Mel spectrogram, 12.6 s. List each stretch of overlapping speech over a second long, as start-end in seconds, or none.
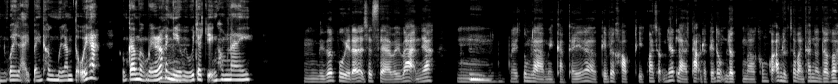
none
